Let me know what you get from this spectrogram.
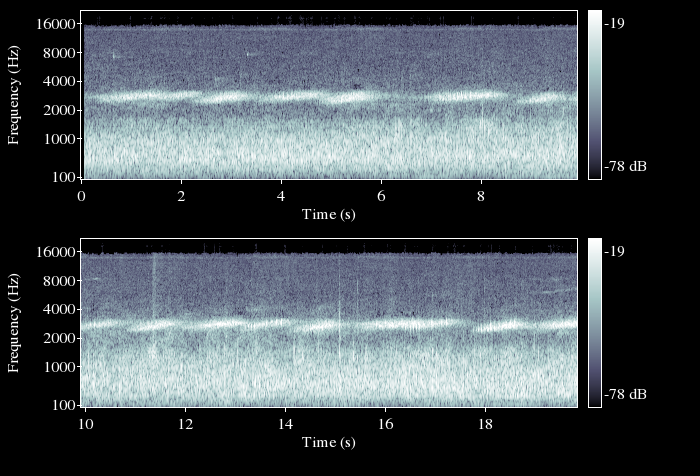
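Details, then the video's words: Frogs calling at a wetland beside the Blue Blazes Trail, Moccasin Bend National Archeological District, Chattanooga, Tennessee: a steady series of short, high trills, each under a second, following one another almost without pause over a soft, constant outdoor hiss. "Sounds of Frogs in the Woods and Wetlands"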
